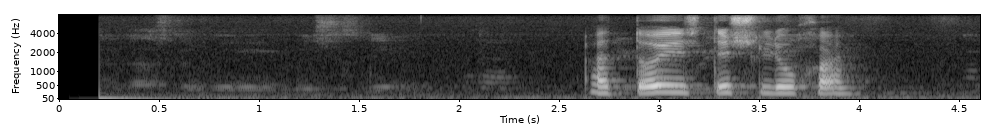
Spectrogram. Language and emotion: Russian, neutral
